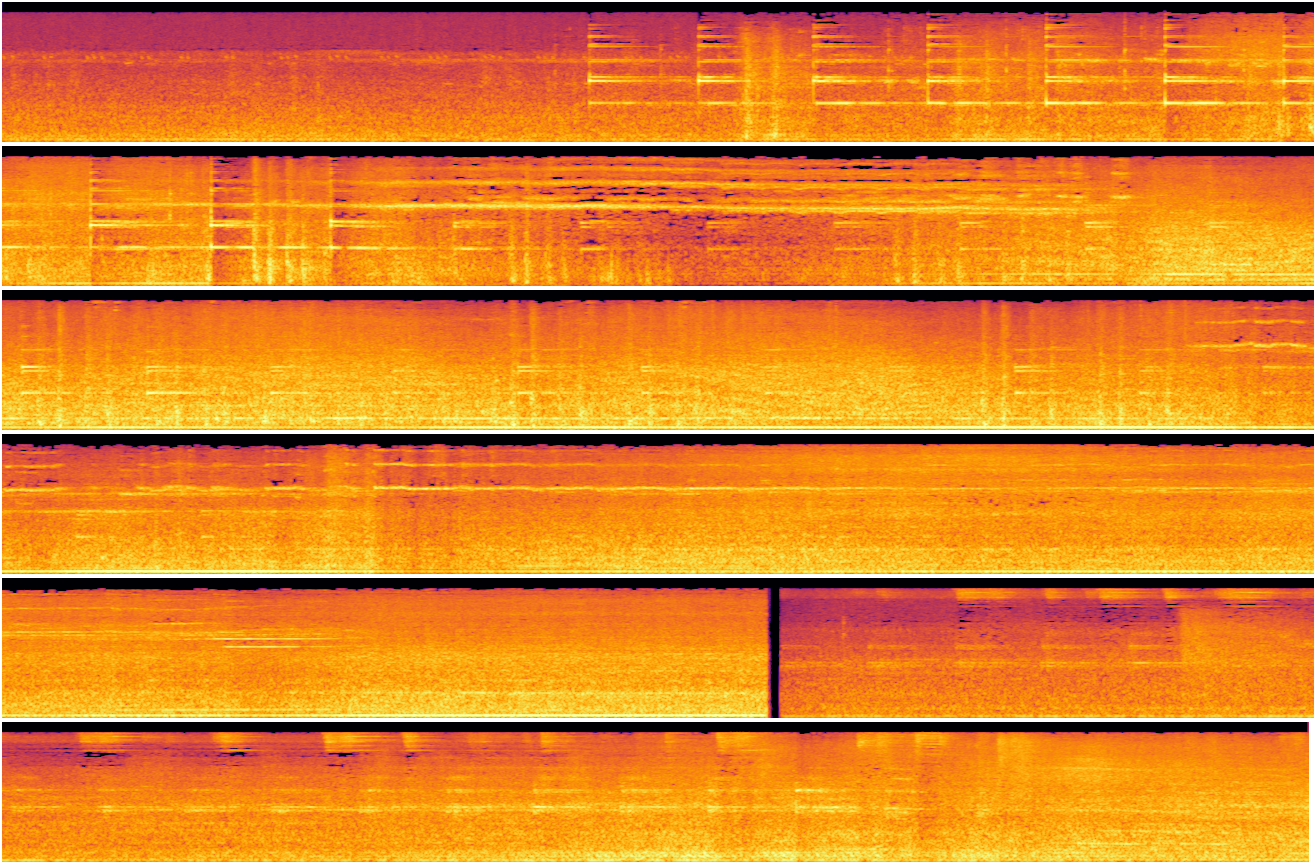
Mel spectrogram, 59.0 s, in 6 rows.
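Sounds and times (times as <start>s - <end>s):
diesel locomotive drone: 0.0s - 59.0s
steel wheel squeal: 4.4s - 18.5s, 27.3s - 42.1s.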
